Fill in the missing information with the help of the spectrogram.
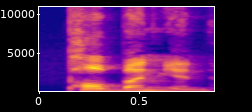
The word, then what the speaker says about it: Paul Bunyan: Not just gods, also mythological heroes like Paul Albanian. – Paul Bunyan. – Paul Bunyan. – My wife is Bulgarian, so she doesn't quite know. She has just learned the proper pronunciation of Paul Bunyan.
